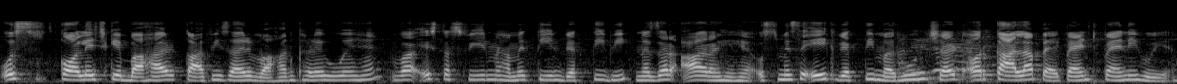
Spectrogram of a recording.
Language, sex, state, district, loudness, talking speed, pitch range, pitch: Hindi, female, Chhattisgarh, Bilaspur, -23 LUFS, 170 wpm, 190-225 Hz, 205 Hz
